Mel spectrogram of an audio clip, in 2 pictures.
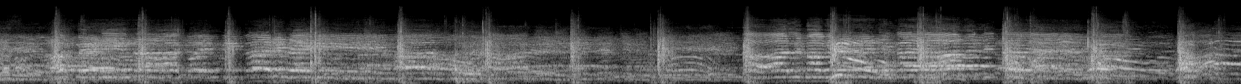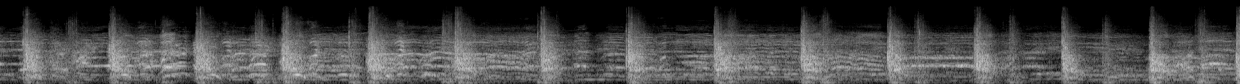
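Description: Men slap their bare chests in a steady, rhythmic beat.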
